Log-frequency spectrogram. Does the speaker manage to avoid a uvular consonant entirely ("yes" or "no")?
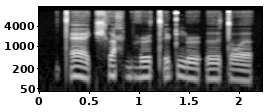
yes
